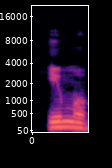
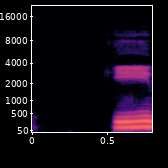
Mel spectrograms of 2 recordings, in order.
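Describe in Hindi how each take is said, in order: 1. शब्द साफ़ m ध्वनि से खत्म होता है। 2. शब्द स्वर से खत्म होता है, m के बिना। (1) "इसको आपने किम पढ़ना है" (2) "इसको की नहीं पढ़ना"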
